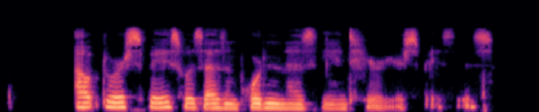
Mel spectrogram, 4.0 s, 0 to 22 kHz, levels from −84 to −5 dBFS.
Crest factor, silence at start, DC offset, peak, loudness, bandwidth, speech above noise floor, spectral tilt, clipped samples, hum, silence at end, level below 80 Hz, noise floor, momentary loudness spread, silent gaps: 18 dB; 0.55 s; under 0.1%; -4 dBFS; -21 LUFS; 8.2 kHz; 33 dB; -5.5 dB/octave; under 0.1%; none; 0.35 s; -60 dBFS; -54 dBFS; 13 LU; none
